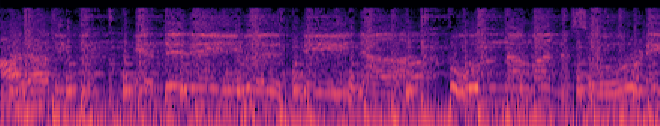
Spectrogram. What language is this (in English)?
Malayalam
